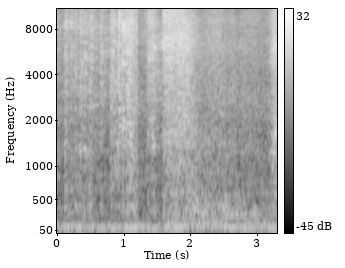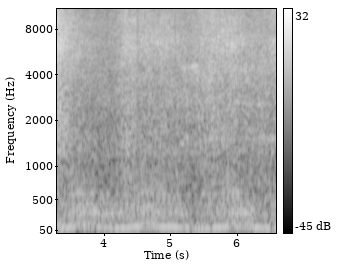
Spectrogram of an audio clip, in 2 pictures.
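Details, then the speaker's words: Cammed 1999 Ford Mustang GT V8 on first start after rebuild, running open headers, not yet tuned; deep, loud, lumpy burble with a couple of throttle blips, then steady choppy idle; sounds pretty good; normal idle, open headers. "it runs and it actually sounds pretty good it's a little loud obviously with open headers"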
